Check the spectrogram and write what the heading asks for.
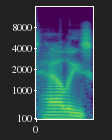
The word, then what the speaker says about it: Halley: a telescope the famous Halley's Comet pronounced Halle also called comet Halley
